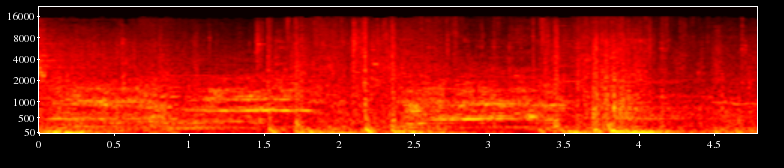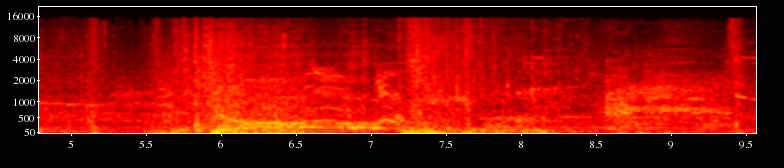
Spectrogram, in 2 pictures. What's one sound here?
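Heavy blows and blasts crash loudly in a fight.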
